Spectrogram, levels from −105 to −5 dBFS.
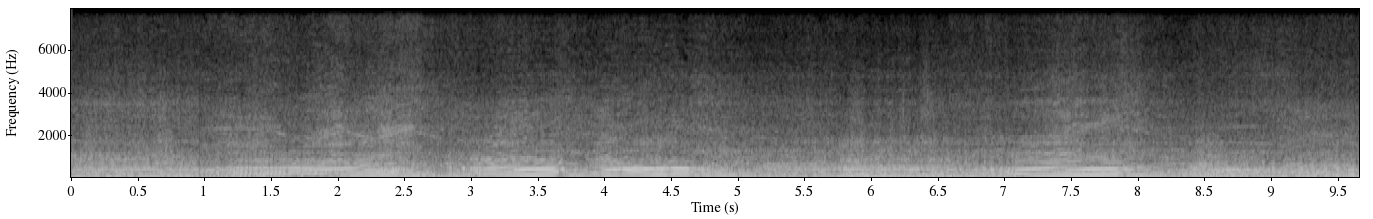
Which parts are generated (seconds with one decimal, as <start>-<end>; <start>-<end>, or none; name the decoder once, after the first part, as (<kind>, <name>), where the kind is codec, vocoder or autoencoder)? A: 2.5-5.0 (vocoder, Vocos)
